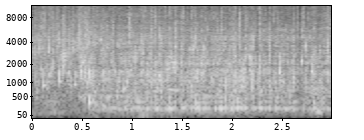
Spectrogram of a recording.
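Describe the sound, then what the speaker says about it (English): Water from a mountain spring near Kissos village gushes and splatters close by, a busy continuous trickling and splashing with bright droplet detail throughout, no talking. "It's water coming from a spring in the mountain."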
